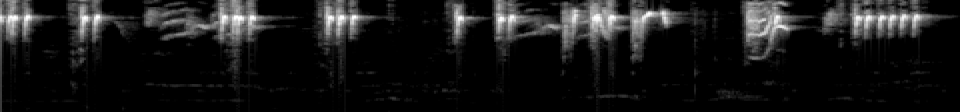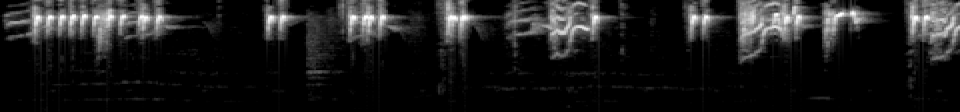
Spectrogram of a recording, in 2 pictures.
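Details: Scarlet minivet calls used as a lure to attract birds: bursts of thin, very high chirps and short upslurred whistles, given in quick clusters with brief pauses. A faint low hum runs underneath.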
